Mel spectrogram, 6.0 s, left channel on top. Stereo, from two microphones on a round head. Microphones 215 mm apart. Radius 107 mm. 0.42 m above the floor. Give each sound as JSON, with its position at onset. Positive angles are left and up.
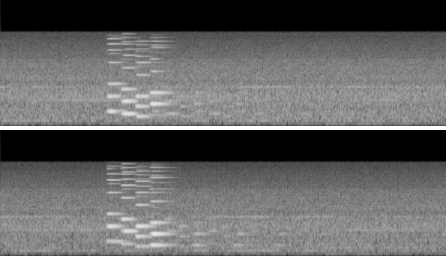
{"t": 1.4, "sound": "a ringtone", "side_deg": -45, "distance_m": 0.9}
